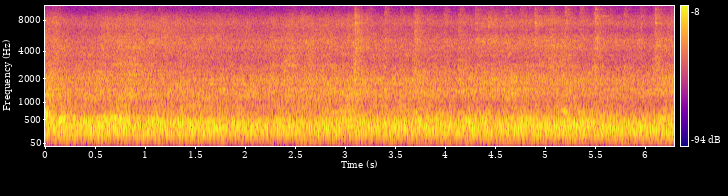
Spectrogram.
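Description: Steady low background hum with a haze of noise, and a couple of faint ticks, one midway and one near the end.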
